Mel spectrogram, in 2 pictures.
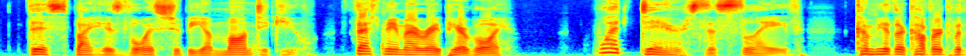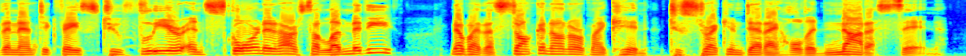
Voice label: Brooding, villain; Romeo and Juliet; Tybalt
